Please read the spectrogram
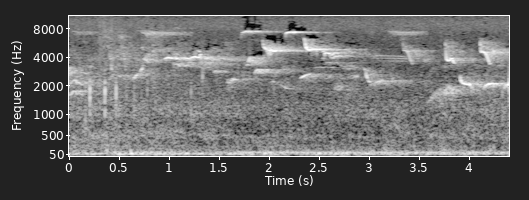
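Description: Faint birdsong: many short whistled notes and slurred glides from songbirds, overlapping throughout, over a low steady background rumble.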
